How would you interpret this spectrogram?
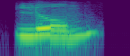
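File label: "loam", Indian English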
